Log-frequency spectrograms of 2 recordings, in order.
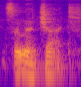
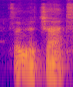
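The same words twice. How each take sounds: The two takes are said the same way.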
